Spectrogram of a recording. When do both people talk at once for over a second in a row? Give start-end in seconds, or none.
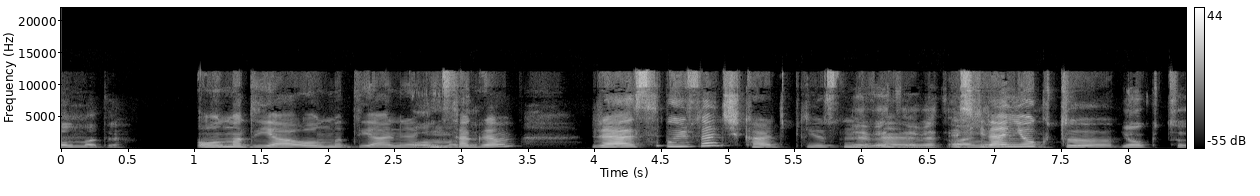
5.9-7.4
